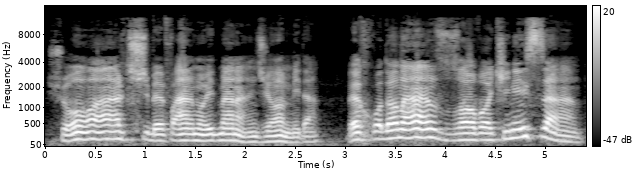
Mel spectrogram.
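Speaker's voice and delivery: drawn-out, whining promise; tearful pleading. A narrator's reading. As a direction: swear innocence in a rising wail. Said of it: "مرد اشکهایش را پاک کرد". (التماسِ کشیده و گریان)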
